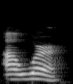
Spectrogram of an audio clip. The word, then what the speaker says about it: hour: Hai kemudian ane performancemanager10 meskipun tulisannya hower ya tapi kita bacanya dengan our haknya tidak dibaca jadi kita membacanya Hai karena membacanya adalah our jadi termasuk bunyi vokal jadi yang kita gunakan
